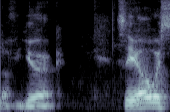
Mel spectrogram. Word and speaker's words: Jörg: So my brother has this Russian colleague, and he cannot say the correct pronunciation of Jörg. So he always say York.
